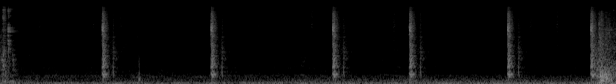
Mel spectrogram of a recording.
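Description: Sharp game clicks sound one at a time as buttons are pressed.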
